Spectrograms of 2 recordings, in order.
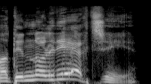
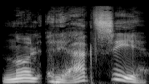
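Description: First: Reproachful creature. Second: Slow, incredulous echo of the reproach; indignant question. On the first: Acted. Creature scolds human for ignoring him. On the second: A narrator's reading. Narrator answers the creature's familiarity, indignant. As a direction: draw the words out in offended disbelief. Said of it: "возмущённо спросил я".

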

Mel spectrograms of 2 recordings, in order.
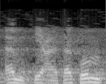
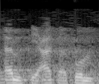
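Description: First: Slow أمتعتكم, every short vowel complete; full vowels. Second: أمتعتكم with short vowels cut short; snatched vowels. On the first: Teacher models correct recitation, أمتعتكم evenly voweled. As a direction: give each syllable of أمتعتكم equal room. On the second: Teacher shows crooked reading, أمتعتكم hurried. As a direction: slur through the syllables of أمتعتكم. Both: Shown as a demonstration. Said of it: "ولا تقل".

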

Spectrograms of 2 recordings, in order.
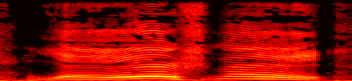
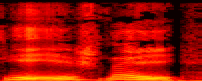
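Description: First: High, jeering repetition; mocking echo. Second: Said in the usual way. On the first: A narrator's reading. Boss echoes the manager's offer, mocking. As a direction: throw the word back scornfully. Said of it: "издевательски прищурился Штаубе".

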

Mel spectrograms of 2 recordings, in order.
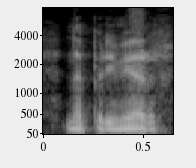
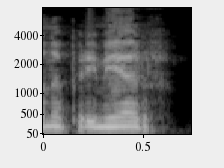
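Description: First: Said in the usual way. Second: Например punched with rising question tune; stress on например. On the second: A narrator's reading. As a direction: lean hard on например, pointed. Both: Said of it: "Милс сделал ударение на последнем слове".

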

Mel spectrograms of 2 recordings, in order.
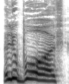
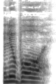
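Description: First: «Любовь!» громче, на подъёме чувств; выкрикни «Любовь» торжественно; громкий пафосный возглас. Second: Низкое торжественное «Любовь!» с падением; протяни «Любовь» низко и напыщенно; пафосный возглас. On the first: (громко и пафосно) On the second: (пафосно, низким голосом) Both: Acted. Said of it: "Он взялся за пафосные речи".

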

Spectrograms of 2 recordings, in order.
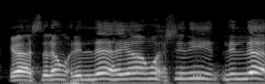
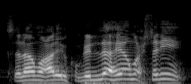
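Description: First: High, slow whining plea for alms; mock beggar. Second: Said in the usual way. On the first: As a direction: drag out lillah like a street beggar. Beggar at the door, acted again. (متسول يستجدي بصوت عالٍ ممطوط)

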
